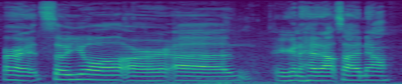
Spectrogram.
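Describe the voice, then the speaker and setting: A man narrating a tabletop game as game master, in a halting, informal way, piecing the scene together as he talks. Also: a little high, flat delivery, smooth.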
